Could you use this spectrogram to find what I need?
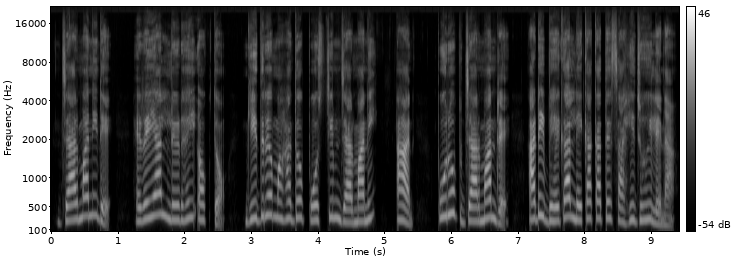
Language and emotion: Santali, neutral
